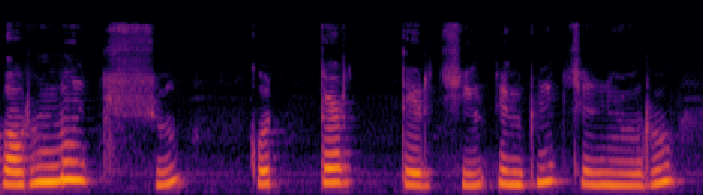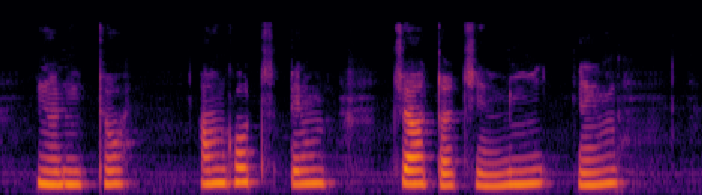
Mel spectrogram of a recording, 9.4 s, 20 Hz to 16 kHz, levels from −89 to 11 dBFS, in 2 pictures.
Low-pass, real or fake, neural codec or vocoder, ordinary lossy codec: 9.9 kHz; fake; autoencoder, 22.05 kHz, a latent of 192 numbers a frame, VITS, trained on one speaker; none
